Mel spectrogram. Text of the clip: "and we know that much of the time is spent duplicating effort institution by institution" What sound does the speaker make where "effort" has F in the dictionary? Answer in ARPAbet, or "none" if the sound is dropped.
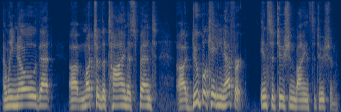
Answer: F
